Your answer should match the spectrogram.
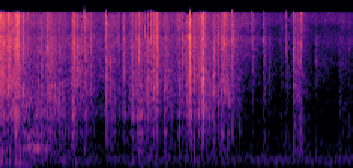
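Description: Foil wrapper of a Topps baseball card pack crinkling as it is pulled open by hand. The crinkling fades out after about a second and a half.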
